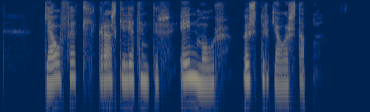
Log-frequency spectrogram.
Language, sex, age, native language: Icelandic, female, 30-39, Icelandic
